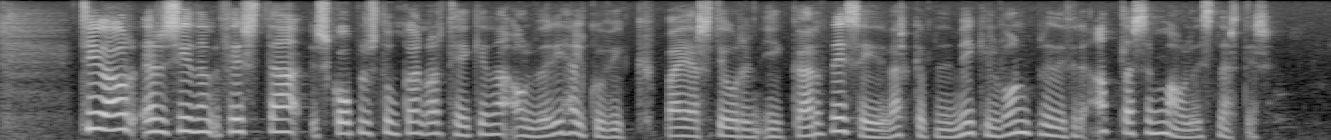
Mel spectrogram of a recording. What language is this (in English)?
Icelandic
